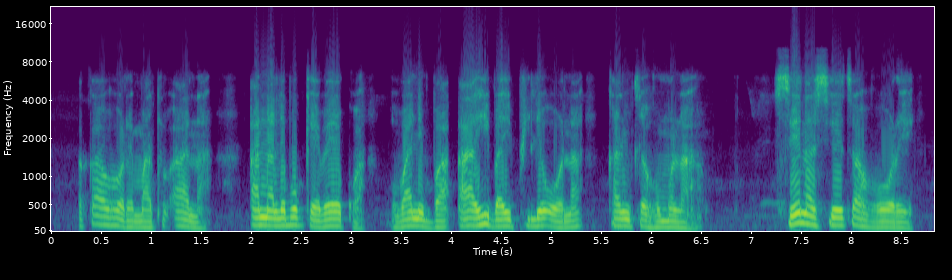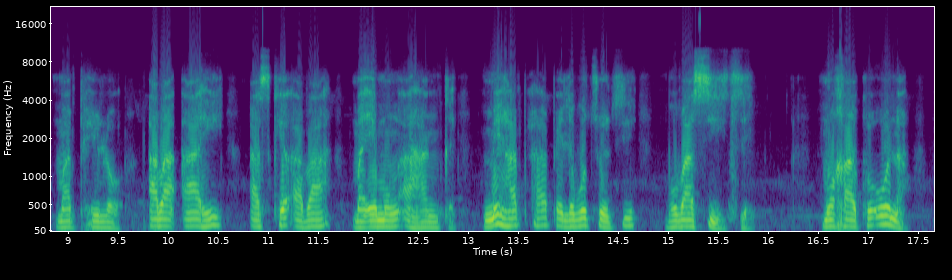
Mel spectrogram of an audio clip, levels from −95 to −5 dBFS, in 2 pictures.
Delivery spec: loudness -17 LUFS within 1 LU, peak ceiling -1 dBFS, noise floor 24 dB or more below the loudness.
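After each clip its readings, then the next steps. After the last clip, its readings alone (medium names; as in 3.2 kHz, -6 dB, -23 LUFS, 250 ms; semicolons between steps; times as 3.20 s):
clipped samples 0.8%; clipping level -14.5 dBFS; loudness -26.0 LUFS; peak level -14.5 dBFS; loudness target -17.0 LUFS
-> clip repair -14.5 dBFS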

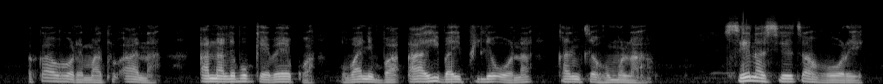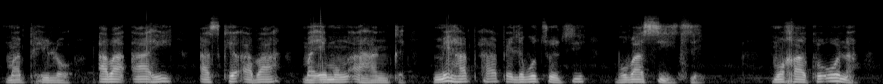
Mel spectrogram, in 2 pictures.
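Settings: clipped samples 0.0%; loudness -25.5 LUFS; peak level -5.5 dBFS; loudness target -17.0 LUFS
-> trim +8.5 dB; peak limiter -1 dBFS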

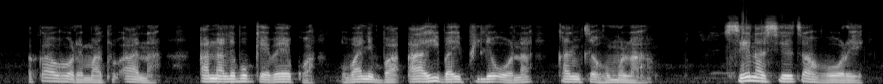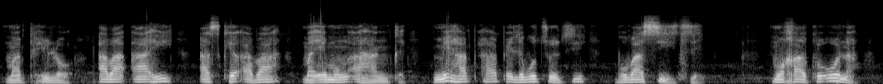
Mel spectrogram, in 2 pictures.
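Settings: loudness -17.0 LUFS; peak level -1.0 dBFS; noise floor -55 dBFS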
